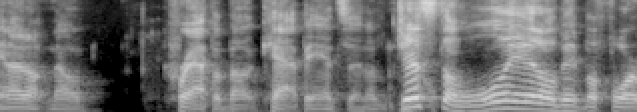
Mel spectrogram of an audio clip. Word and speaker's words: Cap Anson: So it's just like Knapp or it's not Knapp, but it rhymes with Knapp. Oh, is it Cap? Yeah, Cap Anson. It is Cap Anson.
